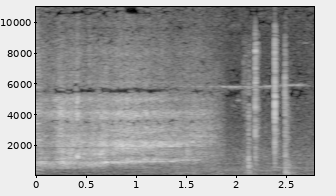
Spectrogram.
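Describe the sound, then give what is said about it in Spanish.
A taxi's tires screech loudly in a long, sliding skid for nearly two seconds, then cut off, followed by a few sharp clunks as the taxi comes to a stop. “Taxi.”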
